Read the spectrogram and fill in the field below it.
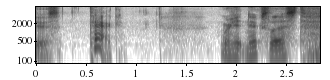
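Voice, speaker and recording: Against a quiet background, a man with a dark, mellow tone speaks at a moderate pace with ordinary pitch variation, and the sound is dry with no echo. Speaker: real estate investor; presenter. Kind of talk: screen-share tutorial. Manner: casual. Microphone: studio mic.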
